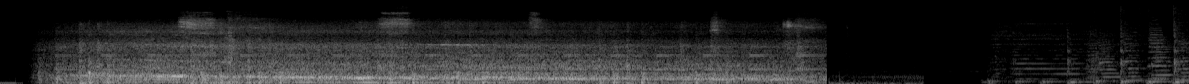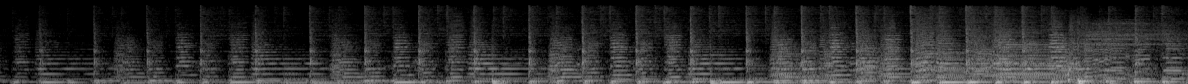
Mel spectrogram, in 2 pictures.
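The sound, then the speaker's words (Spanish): A subway train running: a loud, steady rumbling roar for several seconds that drops away briefly, then returns as a rhythmic clickety-clack of wheels over rail joints that goes on to the end. “Próxima parada, estación Nardo.”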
